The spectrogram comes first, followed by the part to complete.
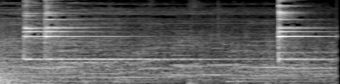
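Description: A high-pitched bell struck three times: two quick strokes just after the start, then one more near the end, each ringing on and fading slowly.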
